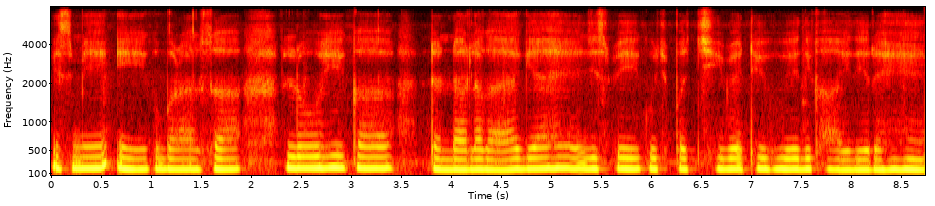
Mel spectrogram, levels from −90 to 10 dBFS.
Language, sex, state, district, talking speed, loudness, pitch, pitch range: Hindi, female, Bihar, Vaishali, 135 wpm, -14 LUFS, 175 Hz, 170-190 Hz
